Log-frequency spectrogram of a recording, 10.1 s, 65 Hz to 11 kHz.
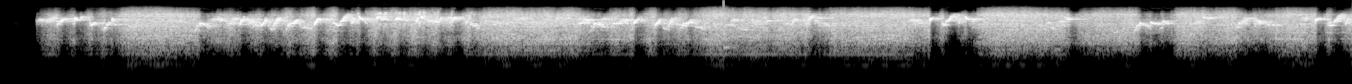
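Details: Red-whiskered bulbul, a caged competition bird aged about three years two months, rated Butir Top 3, delivering high-speed keke and butir singing: dense, loud, chattering warbles with sharp whistled notes, almost unbroken, with brief pauses near seconds seven and eight.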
